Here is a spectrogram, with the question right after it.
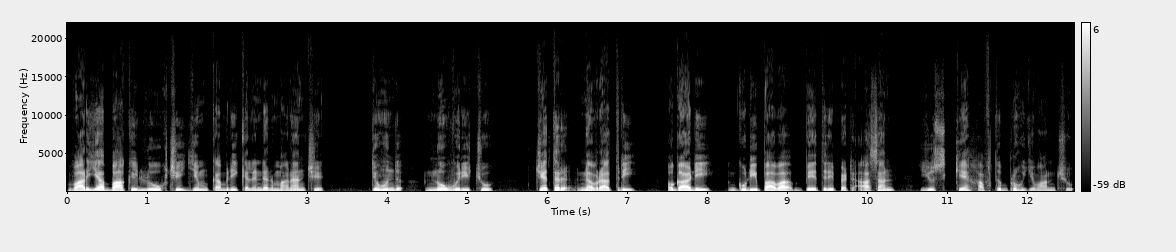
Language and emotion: Kashmiri, neutral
